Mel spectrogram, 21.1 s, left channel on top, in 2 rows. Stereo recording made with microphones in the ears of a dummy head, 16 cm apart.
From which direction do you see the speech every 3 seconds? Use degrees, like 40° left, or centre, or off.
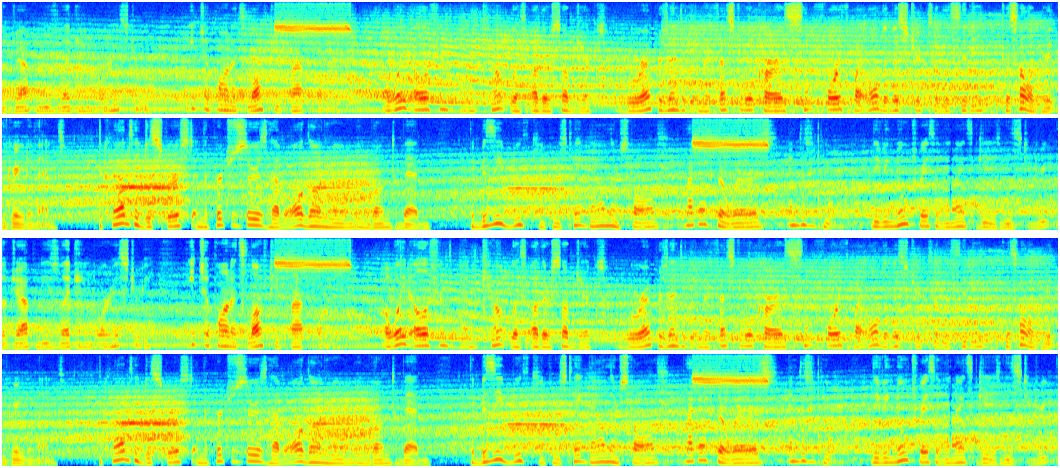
40° right, 20° right, 10° left, 40° left, centre, 40° right, 40° right.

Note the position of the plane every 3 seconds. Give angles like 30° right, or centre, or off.
60° left, 40° left, 20° left, centre, 20° right, 30° right, 40° right.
